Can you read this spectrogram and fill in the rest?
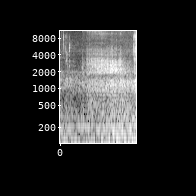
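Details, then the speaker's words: Vape with a flooded coil: rapid irregular crackling and popping as the coil fires and the excess liquid boils, spitting hot liquid into the mouth. "it'll sound a little bit like that and you'll be getting a little bit of liquid in your mouth it might be quite hot from time to time all around unpleasant experience"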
